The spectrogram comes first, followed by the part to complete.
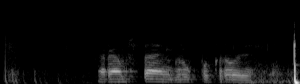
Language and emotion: Russian, neutral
